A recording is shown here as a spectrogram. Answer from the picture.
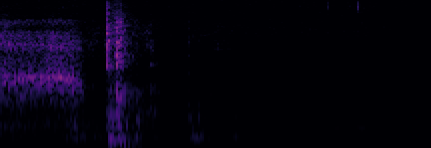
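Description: Near silence, with faint handling noise from the metal hard-drive cage being lifted out of the PC case: a soft scrape, then a small click about half a second in.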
